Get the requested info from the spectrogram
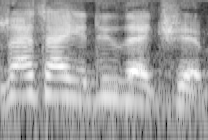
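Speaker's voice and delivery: high, loud mock boast; triumphant boast. Friend has just demonstrated snorting to the newcomer, triumphant. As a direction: crow it like a buzzed friend.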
